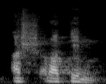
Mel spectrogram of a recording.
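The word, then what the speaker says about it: عشرة: Asyratin. Ya, bacanya asyratin. Kalau lima sakin yang dibaca masakin karena ismu ghairi munsharif ala wazni mafa'ila. Tapi asyratinnya kan enggak. Makanya tidak dibaca asyaratan tapi asyratin. Karena memang kedudukannya masakin ini majrur.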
